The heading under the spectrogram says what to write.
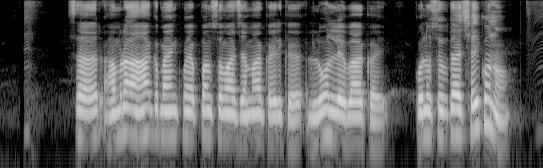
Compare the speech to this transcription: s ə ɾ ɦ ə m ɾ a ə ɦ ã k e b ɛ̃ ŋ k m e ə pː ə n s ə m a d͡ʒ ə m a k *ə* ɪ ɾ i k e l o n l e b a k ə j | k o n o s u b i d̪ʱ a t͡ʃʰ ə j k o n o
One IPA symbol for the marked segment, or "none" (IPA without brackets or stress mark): ə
